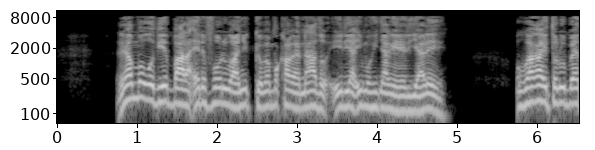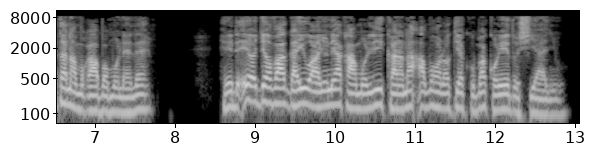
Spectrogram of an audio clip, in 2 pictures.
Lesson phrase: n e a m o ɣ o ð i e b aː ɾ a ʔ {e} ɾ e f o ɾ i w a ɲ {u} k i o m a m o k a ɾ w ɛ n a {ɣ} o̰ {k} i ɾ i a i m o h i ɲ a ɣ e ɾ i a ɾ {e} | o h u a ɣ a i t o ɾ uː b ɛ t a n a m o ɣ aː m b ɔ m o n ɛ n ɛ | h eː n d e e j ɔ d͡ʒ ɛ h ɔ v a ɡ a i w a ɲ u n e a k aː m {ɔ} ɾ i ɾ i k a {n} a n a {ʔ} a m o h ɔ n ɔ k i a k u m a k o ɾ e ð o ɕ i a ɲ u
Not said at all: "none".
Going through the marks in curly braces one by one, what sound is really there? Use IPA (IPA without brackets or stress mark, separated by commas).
e, u, ð, ʔ, e, o, n, ʔ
